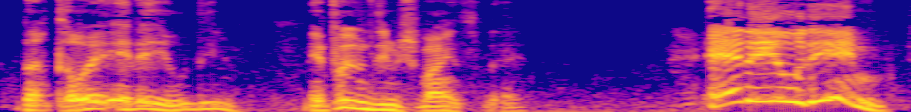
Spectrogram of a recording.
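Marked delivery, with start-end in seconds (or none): 3.6-4.4 high, loud exclamation; triumphant cry. Retold or imitated. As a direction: proclaim it in triumph. (קריאת ניצחון רמה)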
